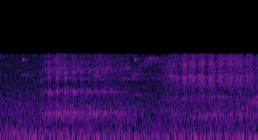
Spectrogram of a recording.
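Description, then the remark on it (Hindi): A flock of sheep grazing in people's farm fields in Canaan bleats continuously, several overlapping wavering cries filling the scene at steady loudness with no one talking. “ये बताओ कि तुम्हें किसने हक दिया है कि लोगों के खेतों में अपनी भेड़ें चराओ?”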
